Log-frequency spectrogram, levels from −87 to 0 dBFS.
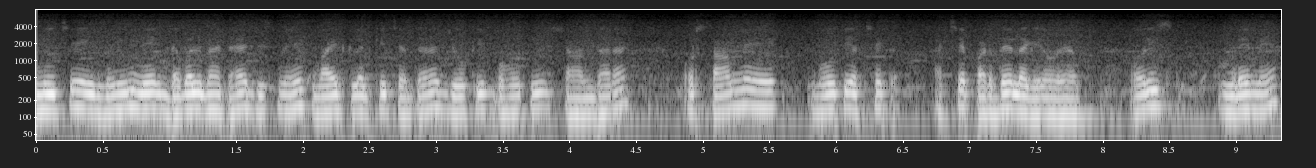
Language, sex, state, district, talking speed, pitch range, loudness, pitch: Hindi, male, Chandigarh, Chandigarh, 220 wpm, 120-135 Hz, -16 LUFS, 130 Hz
